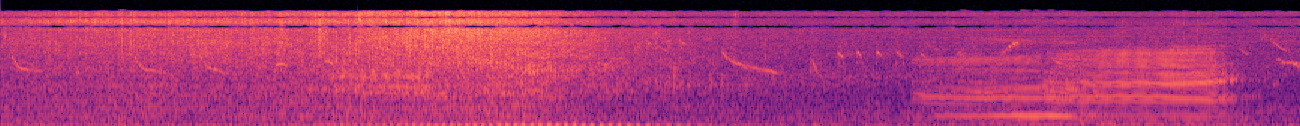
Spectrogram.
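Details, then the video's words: Tame cattle running to shelter in the barn during rain in bright weather; a deep, loud low rumble swells and fades first, followed by a single harmonic moo lasting over a second near the end. "Suara sapi Moo"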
